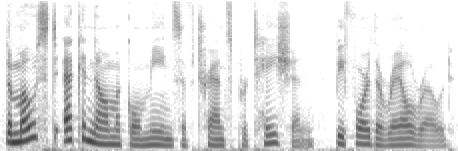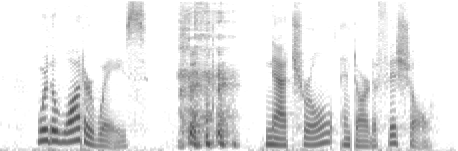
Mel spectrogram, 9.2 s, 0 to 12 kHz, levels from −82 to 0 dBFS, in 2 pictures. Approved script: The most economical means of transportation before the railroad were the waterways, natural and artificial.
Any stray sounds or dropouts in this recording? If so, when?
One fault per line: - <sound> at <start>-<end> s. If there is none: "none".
- laugh at 6.4-7.0 s
- dropout at 8.1-8.1 s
